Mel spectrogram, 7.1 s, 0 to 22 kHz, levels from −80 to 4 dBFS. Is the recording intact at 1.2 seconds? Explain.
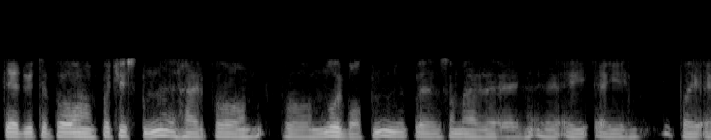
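No. At 1.2 seconds you're hearing the same G.729 codec damage that runs through the whole clip. The speech has been rebuilt from a simple vocal tract filter, a pitch predictor and a handful of pulses per short frame, rather than carried as the original waveform. That leaves it intelligible but noticeably rough and synthetic, with everything above 4 kHz gone. The degree of damage fits a low-rate, roughly 8 kbit/s, G.729A stream.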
